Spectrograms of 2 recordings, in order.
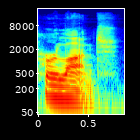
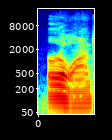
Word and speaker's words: Hurlant: a copy of metal herant metal herant erant I believe it's called um I think it's a silent h uh is the French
